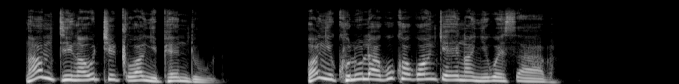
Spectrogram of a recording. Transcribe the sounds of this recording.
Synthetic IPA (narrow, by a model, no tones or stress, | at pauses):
ŋam̩d̥ʱiŋautʰiǁɔwaŋipʰendʱṵːla | waŋikʰululaɣukʰɔɣɔŋkʼɛːŋaŋiɣwɛsaːβa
